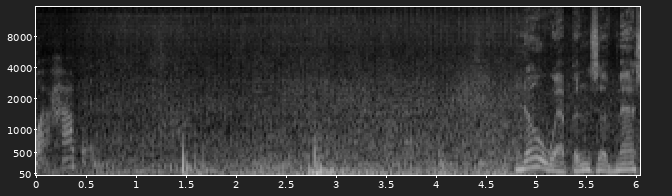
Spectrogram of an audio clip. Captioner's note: helicopter motor thrumming; dramatic music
